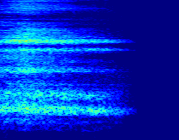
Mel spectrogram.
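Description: A single long, airy exhale closing a morning yoga flow at a garden, close and soft, fading out cleanly after about a second and a half.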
